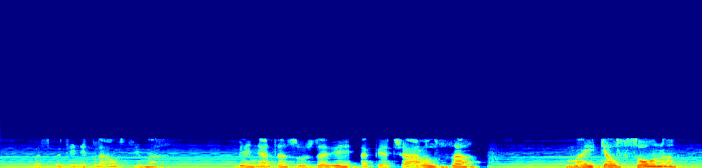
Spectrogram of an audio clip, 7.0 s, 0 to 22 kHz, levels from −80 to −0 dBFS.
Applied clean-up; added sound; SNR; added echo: none; Bowed string instrument; 12 dB; none.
